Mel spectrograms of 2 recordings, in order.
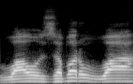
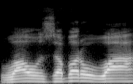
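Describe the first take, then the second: Both takes have the same delivery.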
